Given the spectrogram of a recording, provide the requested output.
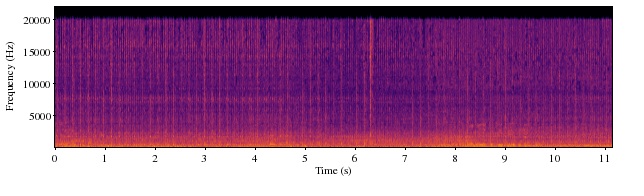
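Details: Isuzu D-Max GT 4JJ1 diesel at idle: a deep, uneven knock about three times a second, caused by a broken crankshaft main bearing cap.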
